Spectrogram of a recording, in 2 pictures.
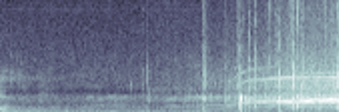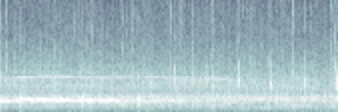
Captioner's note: audience applauds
